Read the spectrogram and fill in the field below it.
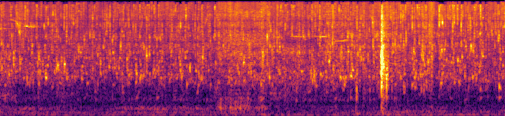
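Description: Mountain spring water trickles out of the ground beside the Appalachian Trail approach, a faint, steady babble close by with one brief sharp knock near the end.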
